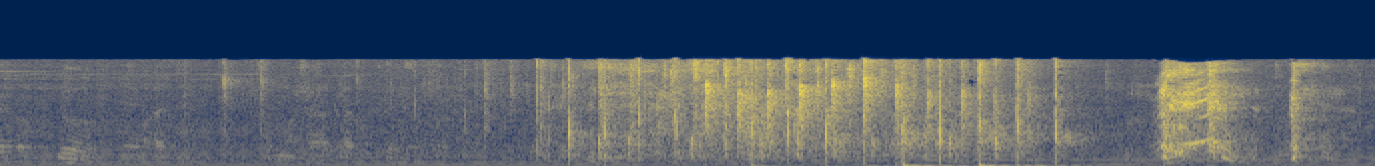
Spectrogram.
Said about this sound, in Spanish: Hacen ustedes muy bien en aplaudir, porque realmente tenemos un gran embajador de Indonesia en México.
